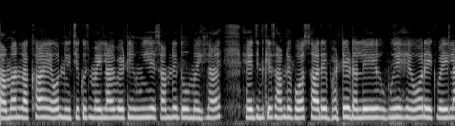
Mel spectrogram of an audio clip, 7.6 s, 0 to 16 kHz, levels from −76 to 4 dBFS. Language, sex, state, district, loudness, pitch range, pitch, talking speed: Hindi, female, Chandigarh, Chandigarh, -13 LUFS, 250-260 Hz, 255 Hz, 190 wpm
